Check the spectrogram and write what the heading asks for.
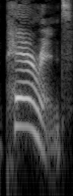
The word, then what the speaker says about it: parent: The syllable stress is on the first one, parent.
